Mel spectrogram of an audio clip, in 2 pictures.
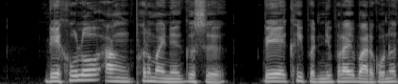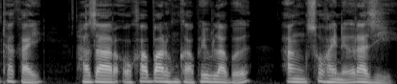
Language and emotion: Bodo, neutral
